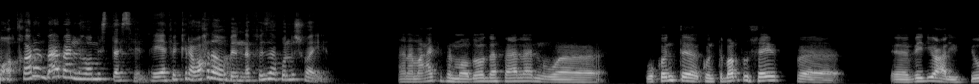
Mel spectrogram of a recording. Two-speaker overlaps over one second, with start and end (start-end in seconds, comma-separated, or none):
none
